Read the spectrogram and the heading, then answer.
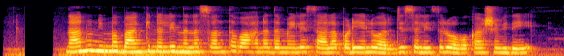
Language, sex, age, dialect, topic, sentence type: Kannada, female, 25-30, Mysore Kannada, banking, question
